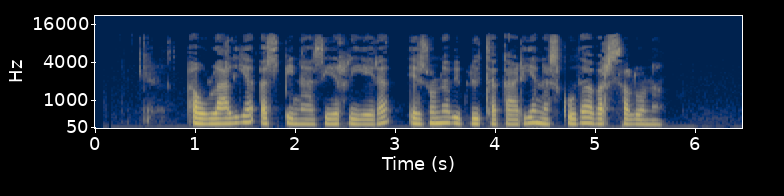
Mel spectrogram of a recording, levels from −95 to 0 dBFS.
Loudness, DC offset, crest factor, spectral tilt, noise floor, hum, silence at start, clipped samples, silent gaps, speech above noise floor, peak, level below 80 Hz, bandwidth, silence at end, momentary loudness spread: -26 LUFS; under 0.1%; 22 dB; -5.5 dB/octave; -71 dBFS; none; 0.95 s; under 0.1%; none; 46 dB; -4 dBFS; -66 dBFS; 11.5 kHz; 0.8 s; 6 LU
